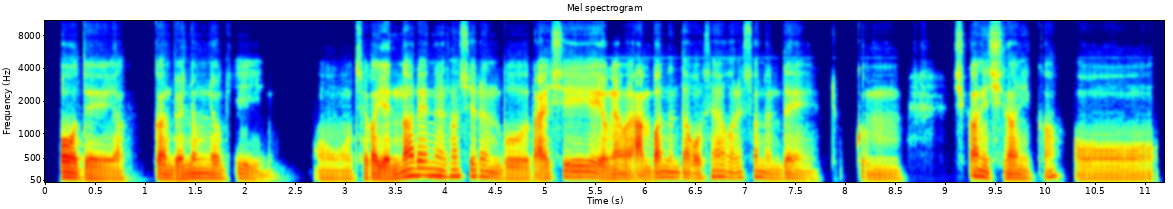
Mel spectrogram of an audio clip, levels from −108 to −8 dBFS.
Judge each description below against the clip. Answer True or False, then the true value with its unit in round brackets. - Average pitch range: True (4.2 semitones)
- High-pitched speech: False (85 Hz)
